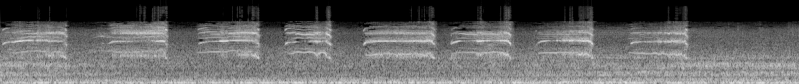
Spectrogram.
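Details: Peregrine falcon nestlings in Madrid, May 19 2016, eating a pigeon brought by the female; steady series of about nine strained, ringing harmonic calls, each under a second, evenly spaced over eight seconds.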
